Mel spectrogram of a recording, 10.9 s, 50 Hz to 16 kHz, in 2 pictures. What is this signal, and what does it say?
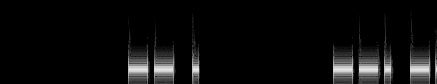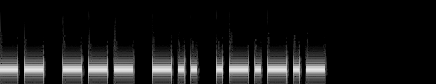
Morse code, heard as a keyed tone, about 15 wpm, 700 Hz. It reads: ME GOOD.
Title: 3x Word-Spacing - Sentences from Top 500 Words - 15wpm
